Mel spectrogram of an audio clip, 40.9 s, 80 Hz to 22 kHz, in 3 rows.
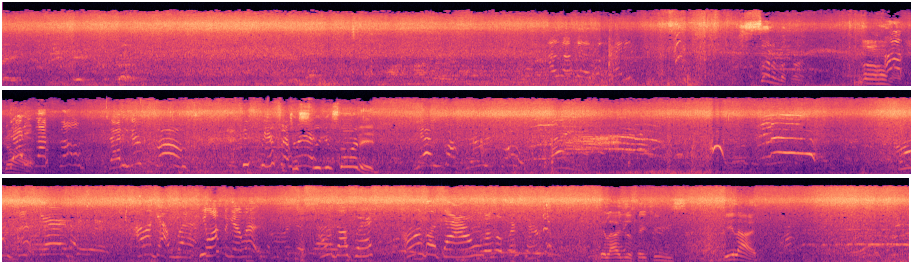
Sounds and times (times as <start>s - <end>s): Water: 0.0s - 40.8s.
